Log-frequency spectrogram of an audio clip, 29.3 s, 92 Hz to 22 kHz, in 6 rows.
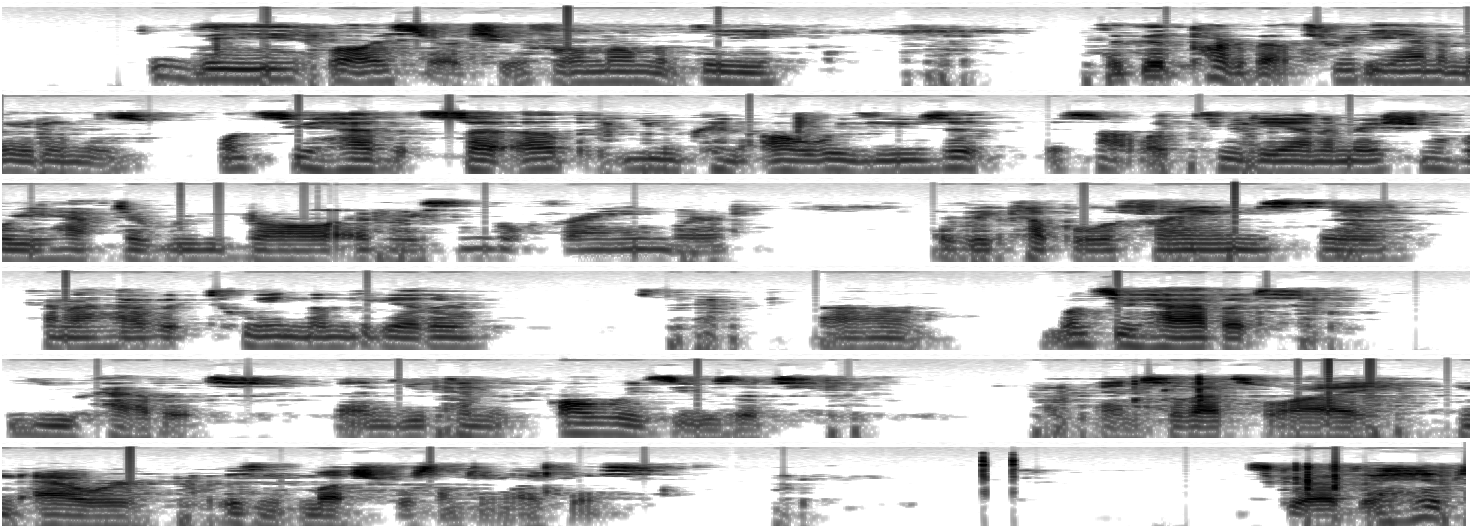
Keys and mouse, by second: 25.2 middle click, 26.8-27.8 middle drag, 27.8 KP_1.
